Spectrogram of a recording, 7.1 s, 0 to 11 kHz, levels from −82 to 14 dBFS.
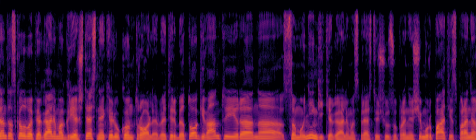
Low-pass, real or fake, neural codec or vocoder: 9.9 kHz; real; none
